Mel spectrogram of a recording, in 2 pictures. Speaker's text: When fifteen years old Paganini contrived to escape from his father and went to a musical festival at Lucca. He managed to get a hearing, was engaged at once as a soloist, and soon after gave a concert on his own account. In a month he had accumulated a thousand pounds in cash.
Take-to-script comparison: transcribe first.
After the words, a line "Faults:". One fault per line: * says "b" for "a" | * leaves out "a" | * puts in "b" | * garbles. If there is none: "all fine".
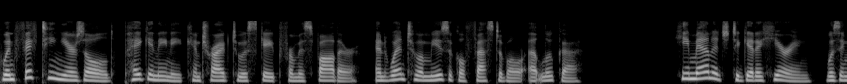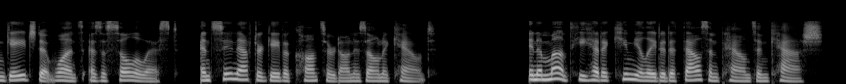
When fifteen years old Paganini contrived to escape from his father and went to a musical festival at Lucca. He managed to get a hearing, was engaged at once as a soloist, and soon after gave a concert on his own account. In a month he had accumulated a thousand pounds in cash.
Faults:
all fine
